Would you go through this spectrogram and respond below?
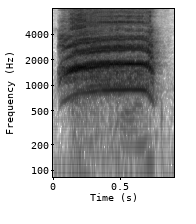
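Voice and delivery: low loud yell; battle cry shout. Real, not acted. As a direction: roar it out.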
